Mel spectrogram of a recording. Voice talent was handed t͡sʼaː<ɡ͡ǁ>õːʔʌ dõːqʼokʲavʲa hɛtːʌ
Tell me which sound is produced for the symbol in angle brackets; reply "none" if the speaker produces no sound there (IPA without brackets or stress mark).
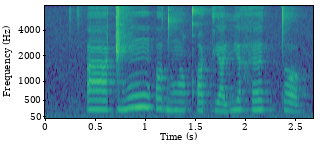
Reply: ɡ͡ǁ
